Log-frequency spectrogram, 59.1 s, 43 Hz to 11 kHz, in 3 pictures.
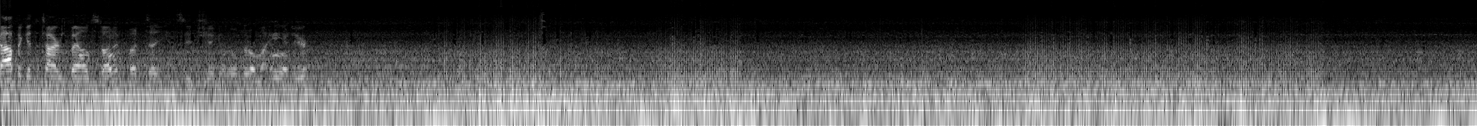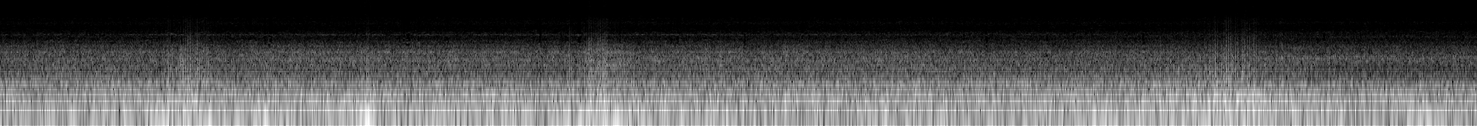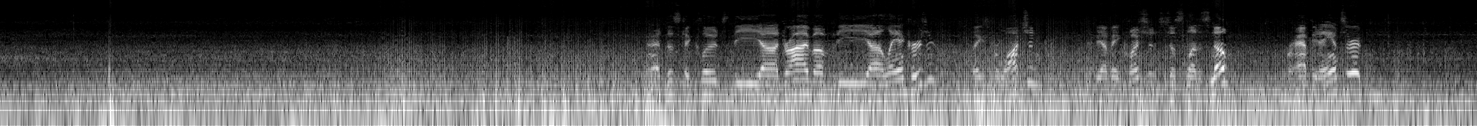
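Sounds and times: diesel engine rumble: 0.0s - 59.0s
road and tyre noise: 0.0s - 59.0s.

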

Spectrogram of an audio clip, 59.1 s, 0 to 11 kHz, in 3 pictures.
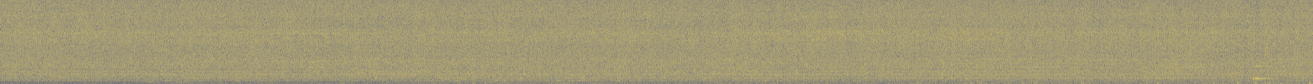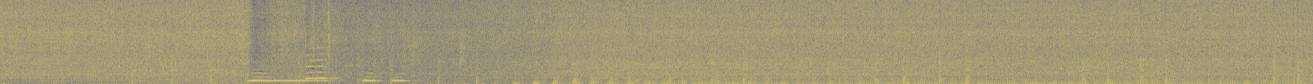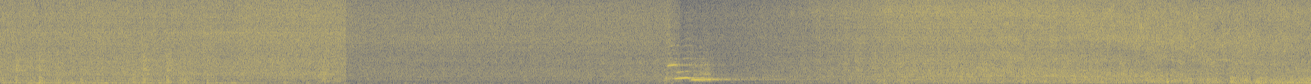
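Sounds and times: steam locomotive hissing: 0.0s - 59.0s
steam whistle blast falling in pitch: 18.8s - 19.2s, 23.4s - 26.0s, 49.4s - 51.2s
train wheels clattering over rail joints: 24.6s - 42.9s, 52.0s - 59.0s.

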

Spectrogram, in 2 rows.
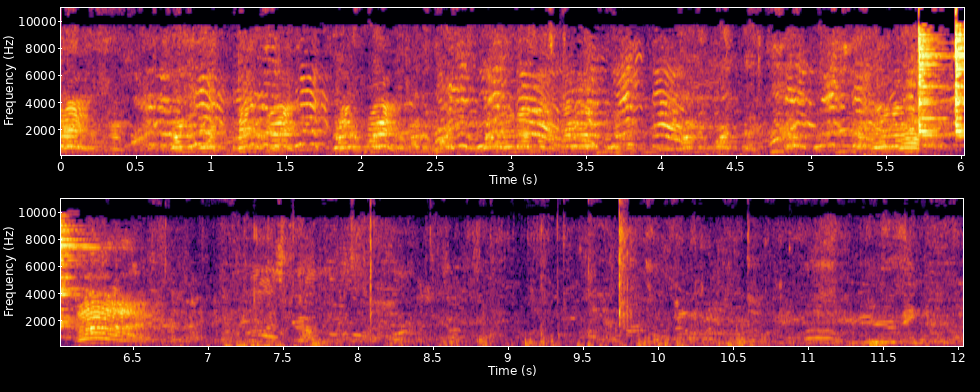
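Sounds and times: voices calling out: 0.0s - 7.0s
sharp clinks: 5.7s - 6.2s.

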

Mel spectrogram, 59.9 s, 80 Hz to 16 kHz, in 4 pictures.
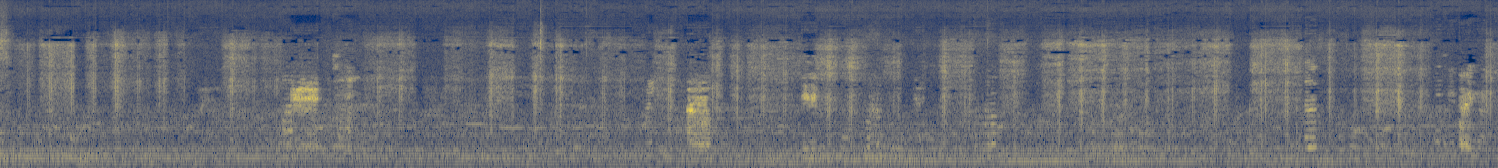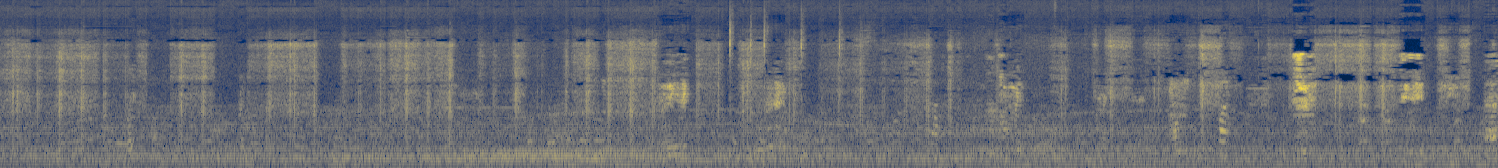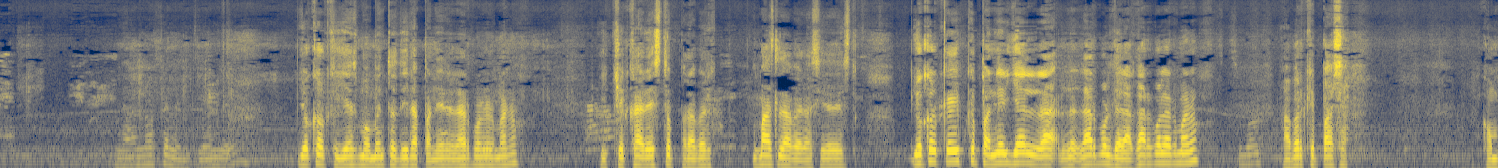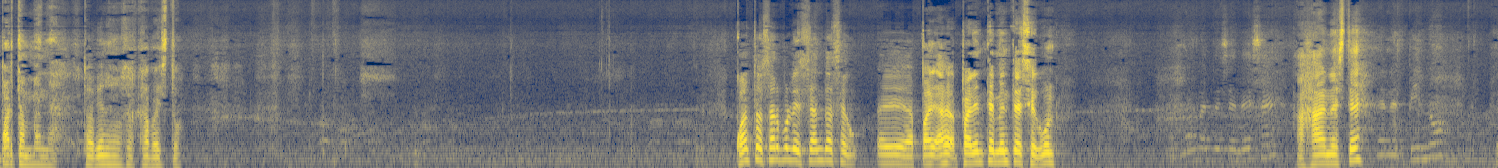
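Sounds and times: faint indistinct voices: 0.0s - 39.8s.

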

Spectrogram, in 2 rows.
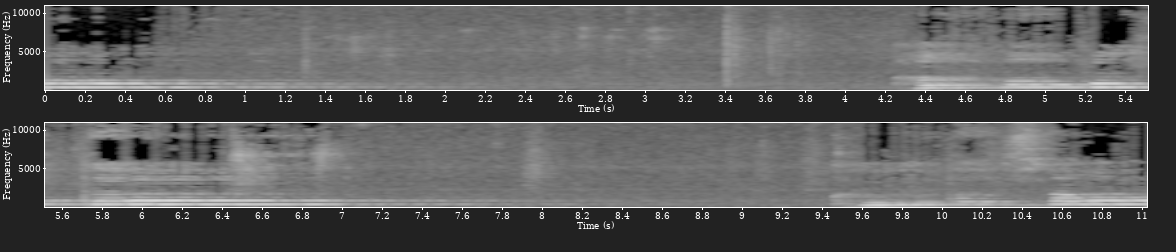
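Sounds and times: woman singing: 0.0s - 1.6s, 4.2s - 7.9s, 9.5s - 11.0s.

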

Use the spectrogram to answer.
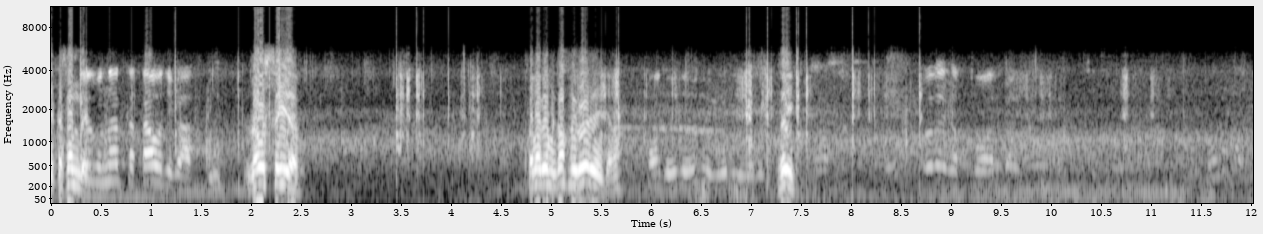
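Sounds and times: men talking: 0.0s - 2.6s, 4.6s - 10.6s.

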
